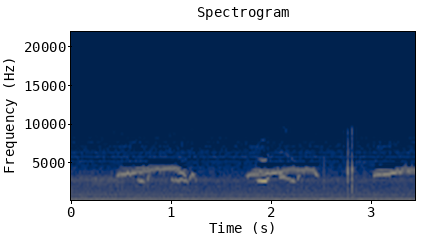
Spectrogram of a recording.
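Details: Bald eagle female in Northeast Florida calling over a fish during a family feeding of eaglets at the nest: three quick, high, wavering whistled notes with a slight stutter, over low background hum.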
